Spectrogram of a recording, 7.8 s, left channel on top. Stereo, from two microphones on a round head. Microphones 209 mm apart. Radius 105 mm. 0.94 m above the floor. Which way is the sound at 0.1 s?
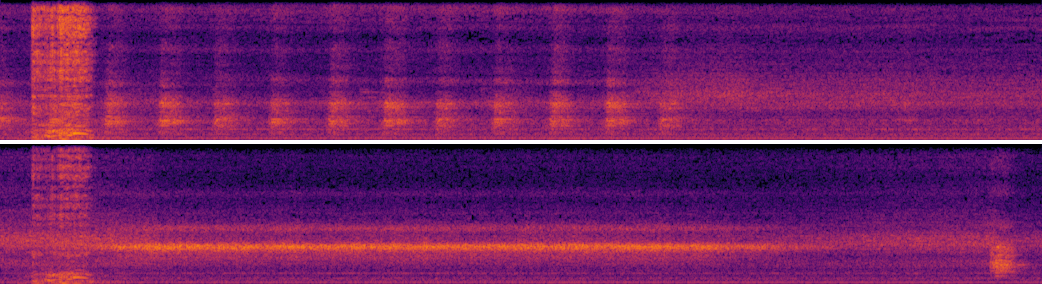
40° left (ahead or behind).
